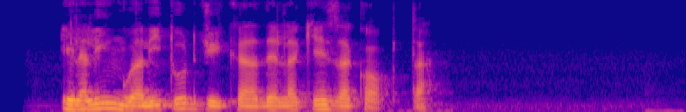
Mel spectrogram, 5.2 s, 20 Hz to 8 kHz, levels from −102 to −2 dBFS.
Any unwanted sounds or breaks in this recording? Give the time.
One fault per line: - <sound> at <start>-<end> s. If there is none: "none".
none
